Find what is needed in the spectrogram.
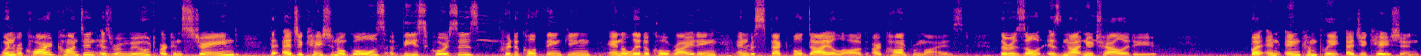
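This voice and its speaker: A woman with a high pitch speaks at a fairly quick pace. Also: ordinary pitch variation. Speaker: undergraduate student speaker. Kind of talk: prepared statement at press conference. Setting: press conference. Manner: loud; halting, self-correcting.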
